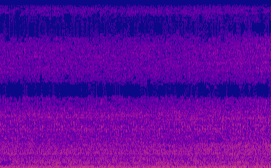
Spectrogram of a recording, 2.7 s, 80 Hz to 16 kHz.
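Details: 2008 Chevrolet after spark plug fix for multiple-cylinder misfire: steady, even idle with a smooth low rumble and no stumble or skipped beats; normal idle.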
